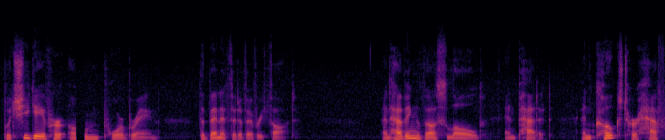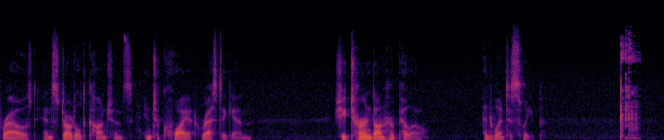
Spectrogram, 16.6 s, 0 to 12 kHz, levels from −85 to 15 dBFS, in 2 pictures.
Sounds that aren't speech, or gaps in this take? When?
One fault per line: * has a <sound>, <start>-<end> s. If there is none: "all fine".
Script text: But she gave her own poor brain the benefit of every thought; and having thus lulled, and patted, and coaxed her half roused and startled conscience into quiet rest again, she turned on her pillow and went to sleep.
* has a dropout, 0.9-1.1 s
* has a thud, 16.1-16.3 s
